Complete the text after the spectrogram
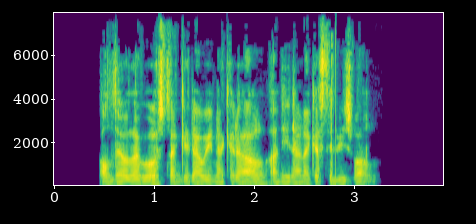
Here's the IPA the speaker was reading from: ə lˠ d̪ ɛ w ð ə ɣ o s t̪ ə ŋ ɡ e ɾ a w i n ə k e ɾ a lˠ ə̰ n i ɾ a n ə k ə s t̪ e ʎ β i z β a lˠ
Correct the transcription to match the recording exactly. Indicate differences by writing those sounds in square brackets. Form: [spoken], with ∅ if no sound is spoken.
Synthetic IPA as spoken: ə lˠ d̪ ɛ w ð ə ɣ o s t̪ ə ŋ ɡ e ɾ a w i n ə k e ɾ a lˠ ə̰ n i ɾ a n ə k ə s t̪ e ʎ β i z β a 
